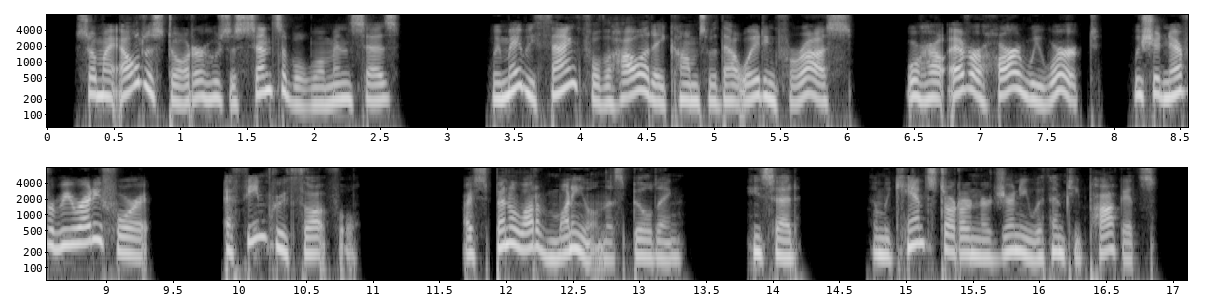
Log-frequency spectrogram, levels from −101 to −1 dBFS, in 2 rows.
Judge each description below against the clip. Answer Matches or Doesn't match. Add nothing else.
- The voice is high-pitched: Matches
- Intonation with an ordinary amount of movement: Doesn't match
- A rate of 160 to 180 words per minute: Doesn't match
